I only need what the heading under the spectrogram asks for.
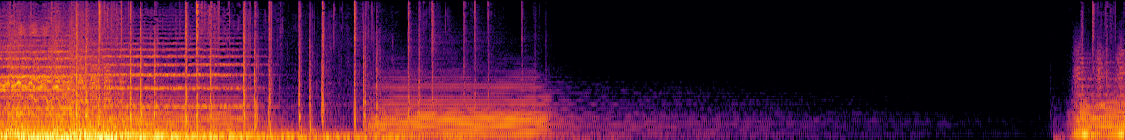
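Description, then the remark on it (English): A horse named Hannibal, one of Billingsgate's horses taken from the stable, whinnies loudly while hooves clip-clop in a quick, clattering burst, then the sounds fade to near silence before a brief return of noise at the end. “Using the thick smoke as a cover, I managed to escape back into the stable where I borrowed one of Billingsgate's horses.”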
